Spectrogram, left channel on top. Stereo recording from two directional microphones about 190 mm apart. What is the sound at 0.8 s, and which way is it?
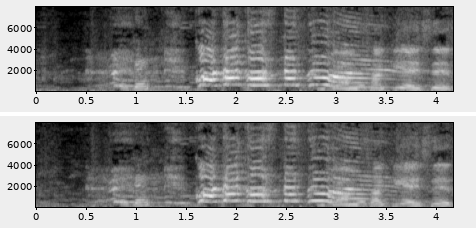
Music, 55° left (ahead or behind).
